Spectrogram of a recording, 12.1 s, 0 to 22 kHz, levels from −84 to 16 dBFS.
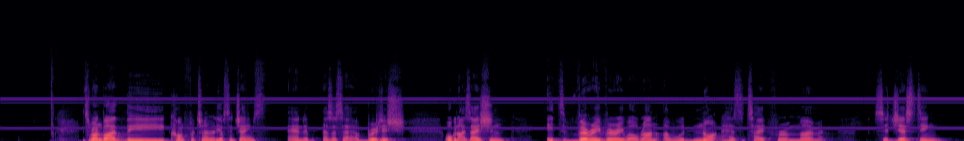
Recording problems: muffled; slightly; fading above 3 kHz
high-pitched whine; faint; throughout; 2 kHz, 30 dB below the speech
uneven, jittery; strongly; from 1 to 11 s

